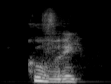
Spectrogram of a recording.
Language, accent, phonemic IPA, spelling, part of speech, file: French, Canada, /ku.vʁi/, couvrît, verb, LL-Q150 (fra)-couvrît.wav
- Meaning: third-person singular imperfect subjunctive of couvrir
